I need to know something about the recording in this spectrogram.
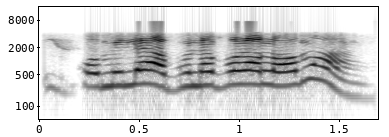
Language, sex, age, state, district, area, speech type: Assamese, female, 60+, Assam, Darrang, rural, conversation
